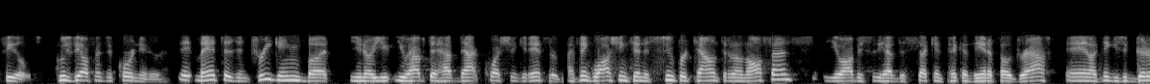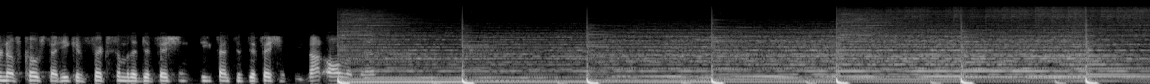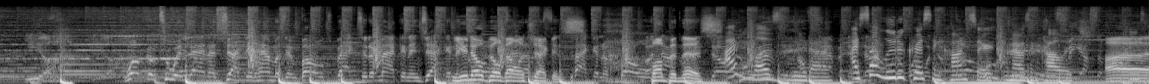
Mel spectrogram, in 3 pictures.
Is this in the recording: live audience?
no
